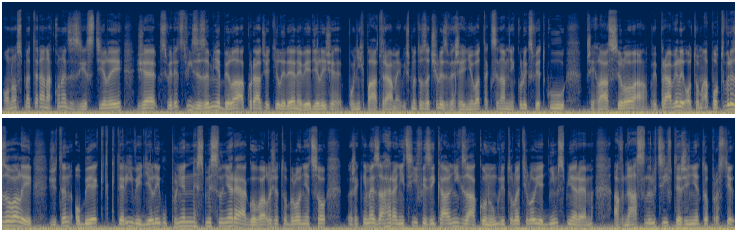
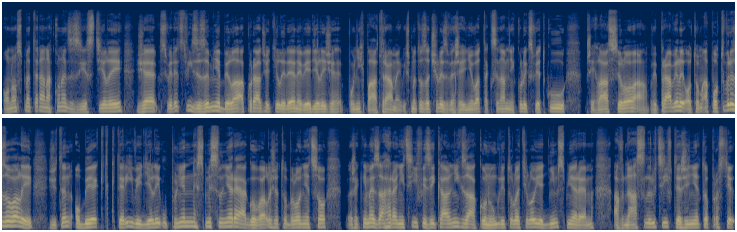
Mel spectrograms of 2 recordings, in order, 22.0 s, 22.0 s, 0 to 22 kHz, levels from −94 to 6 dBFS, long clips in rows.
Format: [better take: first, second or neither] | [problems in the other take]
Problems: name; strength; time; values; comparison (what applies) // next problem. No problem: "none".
second | low rumble; faint; throughout; 20 dB below the speech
